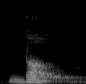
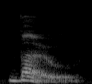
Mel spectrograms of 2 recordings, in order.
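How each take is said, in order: First: The vowel starts with a rounded O before L. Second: The vowel starts with a neutral schwa before L. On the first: "From traditional to modern" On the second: "From traditional to modern"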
